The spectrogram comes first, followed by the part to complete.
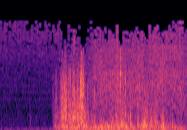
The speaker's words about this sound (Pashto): یوازې څو ورځې کېږي چې دغه خیمې لګولې دي، خو سختو بادونو ورته مخه چپک کړې دي.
